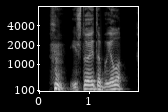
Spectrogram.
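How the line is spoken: Skeptical grunt. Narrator (Russian): хмыкнул я

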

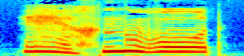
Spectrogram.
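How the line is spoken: Disappointed exhale. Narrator (Russian): разочарованно выдохнула

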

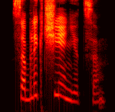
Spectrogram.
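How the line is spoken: Grumbling. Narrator (Russian): проворчал я

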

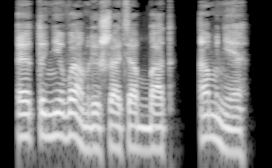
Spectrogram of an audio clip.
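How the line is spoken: Snort. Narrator (Russian): хмыкнул я

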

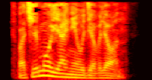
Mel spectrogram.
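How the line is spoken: Grumble. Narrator (Russian): Пробурчал Полтораш

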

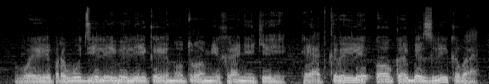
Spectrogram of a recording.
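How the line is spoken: Growl. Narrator (Russian): прорычал Вердри

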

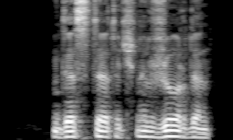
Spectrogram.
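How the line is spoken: Muttered. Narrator (Russian): пробормотал Клай

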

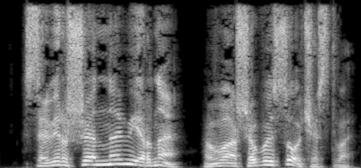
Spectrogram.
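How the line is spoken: Gloomy, sighing. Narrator (Russian): хмуро кивнул тот и вздохнул

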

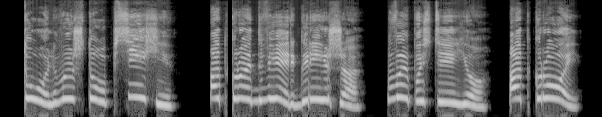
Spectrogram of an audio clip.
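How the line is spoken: Screaming frantically. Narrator (Russian): завопила она

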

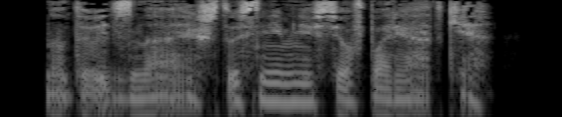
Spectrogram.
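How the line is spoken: Hoarse whisper. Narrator (Russian): сипло прошептал внутренний голос

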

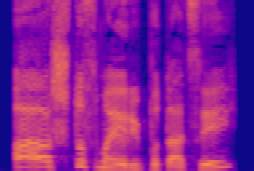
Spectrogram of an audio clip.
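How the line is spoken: Laughing. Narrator (Russian): Рассмеялась Галина

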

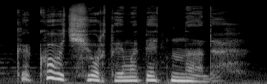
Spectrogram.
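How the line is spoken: Grumbling. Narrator (Russian): пробурчала Лофорд

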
